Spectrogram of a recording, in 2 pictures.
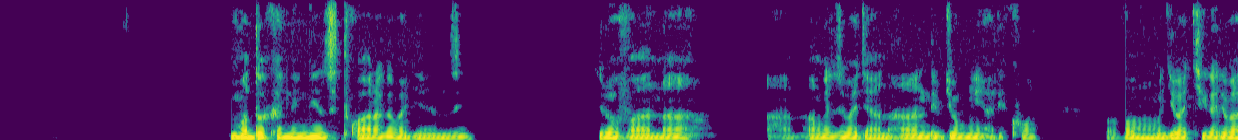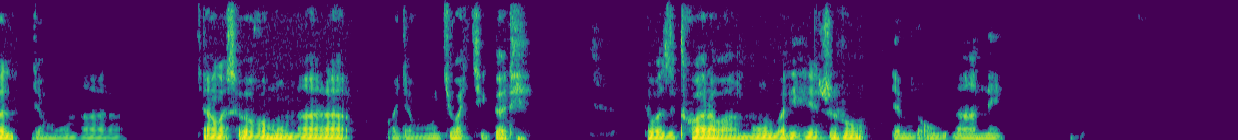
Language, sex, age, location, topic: Kinyarwanda, male, 25-35, Musanze, government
